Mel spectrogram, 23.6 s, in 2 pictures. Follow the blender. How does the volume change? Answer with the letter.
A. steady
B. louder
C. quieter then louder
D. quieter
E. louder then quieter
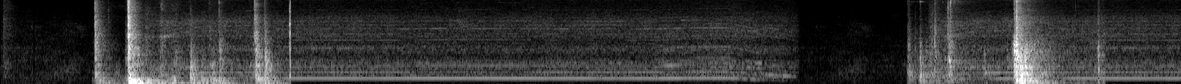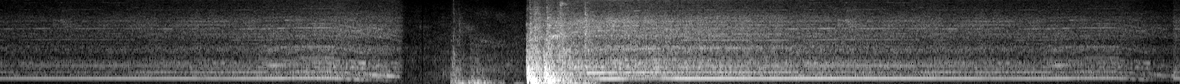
B.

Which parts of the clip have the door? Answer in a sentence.
The door can be heard from 0.9 to 3.0 s, from 9.1 to 11.0 s and from 16.3 to 17.8 s.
